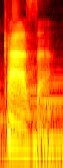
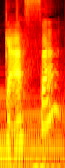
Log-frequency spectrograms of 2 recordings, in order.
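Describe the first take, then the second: First: The middle consonant is a buzzing z sound. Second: The middle consonant is a hissing s sound. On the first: The speaker calls it wrong. "e não casa" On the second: The speaker calls it right. "é caça"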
